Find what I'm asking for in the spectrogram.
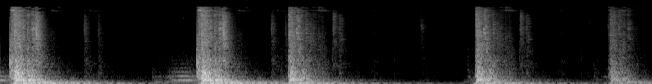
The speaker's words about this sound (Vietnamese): Tiếng đập mạnh của cánh cửa căn nhà mát trên sân thượng đóng vào, vang to lên khiến cho cả hai anh em giật nảy mình.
